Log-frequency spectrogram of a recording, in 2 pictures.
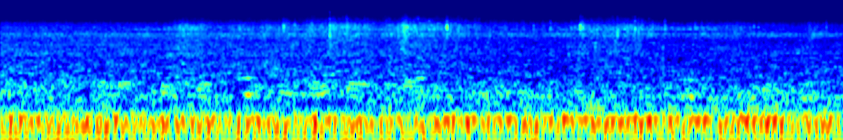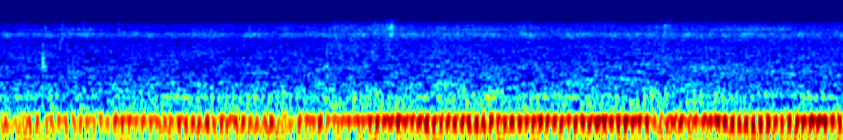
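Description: Steady low hum of a running motor, growing louder from about five seconds in, over a faint hiss.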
